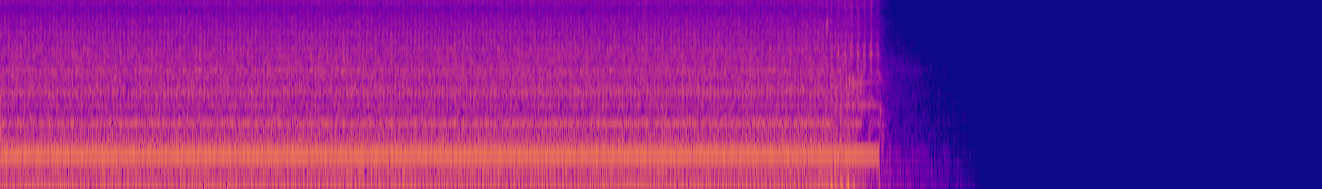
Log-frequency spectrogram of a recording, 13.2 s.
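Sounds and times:
small compact car engine idling then switched off: 0:00.0 - 0:08.8.

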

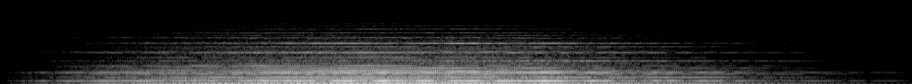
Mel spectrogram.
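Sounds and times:
eerie slow orchestral music: 0:00.6 - 0:08.2.

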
